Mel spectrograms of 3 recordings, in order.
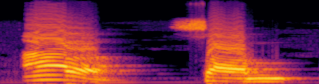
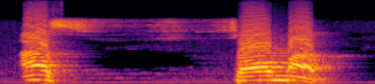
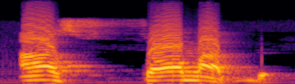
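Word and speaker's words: الصمد: Jadi membacanya bukan al-somad, al-somad, al-somad, tapi harus masuk ke huruf. Makanya al-samsiah disebut juga dengan idgham. Idgham itu artinya memasukkan, ya, ke huruf samsiah. Hurufnya apa? Kalau nun, ya nunnya yang double. Kalau shad, ya shadnya yang double. Jadi membacanya yang betul adalah as-somad.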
